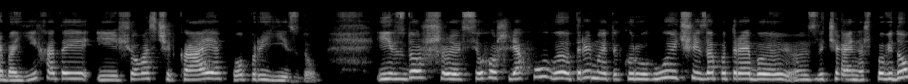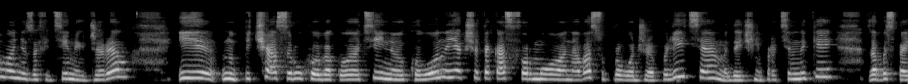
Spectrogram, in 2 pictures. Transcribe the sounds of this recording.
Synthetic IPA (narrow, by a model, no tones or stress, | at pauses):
ɛbɐjixɐt̪ɪiʃt͡ʃɔʋɑst͡ʃekɑjɛpɔpɾɪjizd̪ʊ | iwzd̪ɔʒsʲɔɦɔʃlʲɐxuʋɪɔt̪ɾɪmʊjet̪ɛkɔɾɪɦujʊt͡ʃɪzɐpɔt̪ɾɛbojʊzʋɪt͡ʃɑjnɔʃpɔʋʲid̪ɔmlˠenʲːɐzɔfʲit͡sʲijnɪɣd͡ʒeɾɛlˠinupʲid̪̚t͡ʃɑsruxʊʋɐkʊɐt͡sʲijnɔjʊkɔlˠɔnɪjjɐkʃt͡ʃɛt̪ɐkɑsfɔrmɔʋɐnɐʋɑsːʊpɾɔʋɔd͡ʒʊjɛpɔlʲit͡sʲijɐmed̪ɪt͡ʃnʲipɾɐt͡sʲiwnɪkɪzɐbespɛ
